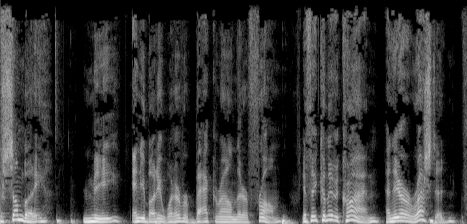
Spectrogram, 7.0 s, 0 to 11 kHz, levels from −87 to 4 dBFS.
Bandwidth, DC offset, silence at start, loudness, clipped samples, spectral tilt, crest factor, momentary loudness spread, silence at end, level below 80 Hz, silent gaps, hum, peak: 11 kHz; under 0.1%; 0 s; -15 LUFS; under 0.1%; -6.5 dB/octave; 14 dB; 9 LU; 0.2 s; -38 dBFS; none; none; 0 dBFS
